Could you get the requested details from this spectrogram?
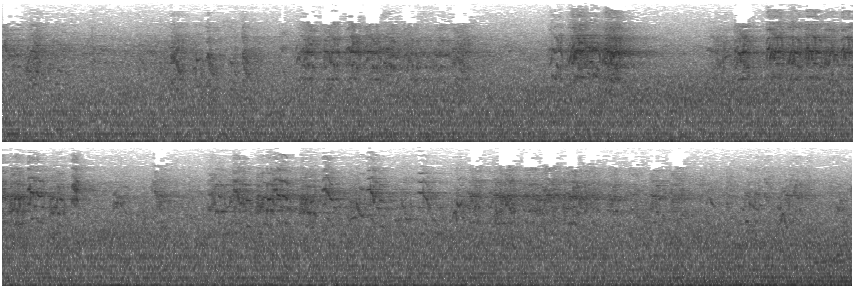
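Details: A group of orange-chinned parakeets chatters with rapid, shrill, irregular chirps that swell around the middle and fade toward the end, set against steady low background rumble.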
